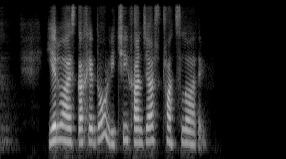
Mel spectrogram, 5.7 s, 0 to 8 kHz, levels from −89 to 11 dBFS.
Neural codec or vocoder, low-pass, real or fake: codec, 16 kHz, about 1 kbps, DyCAST, with the encoder's durations; 7.2 kHz; fake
